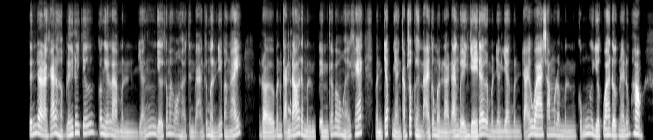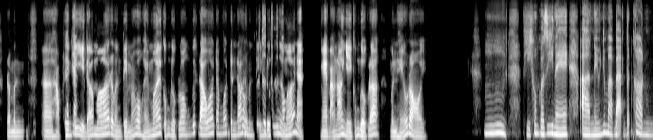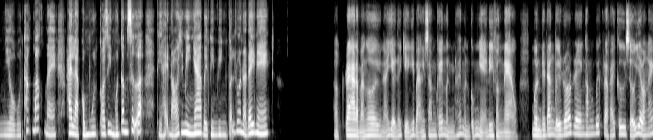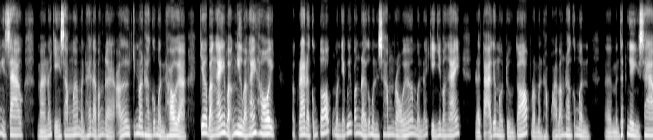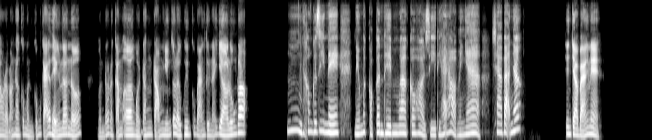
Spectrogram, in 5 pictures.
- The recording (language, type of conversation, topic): Vietnamese, advice, Bạn làm sao để lấy lại sự tự tin sau khi bị từ chối trong tình cảm hoặc công việc?
- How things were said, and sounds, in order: unintelligible speech; other background noise; tapping; "làm" said as "ừn"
